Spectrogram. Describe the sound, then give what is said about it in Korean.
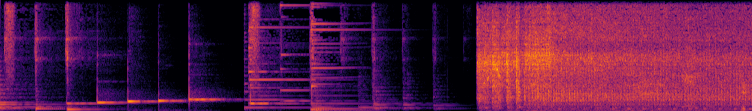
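A series of bright chiming tones plays, then the engine of a truck belonging to an uncle abruptly roars to life and settles into a loud, steady rumble. No one speaks. “우와, 이 트럭이 진짜 삼촌 차야?”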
